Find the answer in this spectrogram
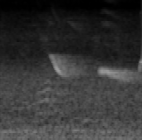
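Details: Green-winged saltator singing in mateiro style: two clear whistled notes, the first sliding down, the second a long level whistle ending on a brief higher lift, over a low steady background hiss.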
